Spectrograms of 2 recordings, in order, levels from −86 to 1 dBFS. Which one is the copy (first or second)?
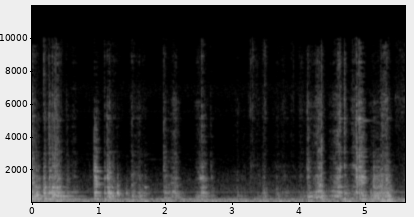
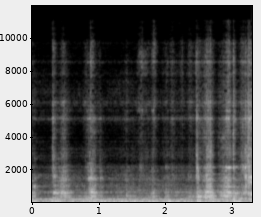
second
